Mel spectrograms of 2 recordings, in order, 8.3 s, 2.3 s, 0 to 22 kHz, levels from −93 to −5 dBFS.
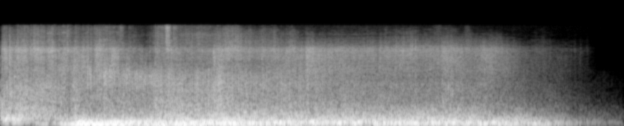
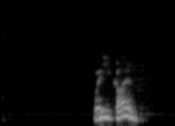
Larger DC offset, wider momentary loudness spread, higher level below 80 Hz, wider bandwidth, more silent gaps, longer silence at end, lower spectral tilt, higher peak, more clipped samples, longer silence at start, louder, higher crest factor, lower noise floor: neither; second, 10 LU vs 13 LU; first, -14 dBFS vs -82 dBFS; first, 11 kHz vs 4.5 kHz; neither; about the same, 0.6 s vs 0.5 s; second, -6 dB/octave vs -10 dB/octave; first, 0 dBFS vs -30 dBFS; neither; second, 0 s vs 1.25 s; first, -14 LUFS vs -42 LUFS; about the same, 12 dB vs 16 dB; second, -45 dBFS vs -89 dBFS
